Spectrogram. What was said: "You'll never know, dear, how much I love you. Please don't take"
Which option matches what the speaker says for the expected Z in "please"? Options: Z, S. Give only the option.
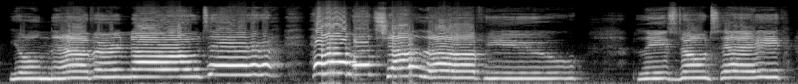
Z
